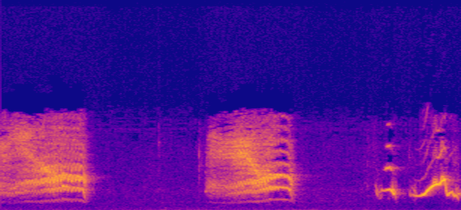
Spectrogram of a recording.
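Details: Kepodang, the black-naped oriole, calling to lure other orioles into answering: two rasping, nasal squawks of nearly a second each, then a short fluty whistle that swoops upward and drops.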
